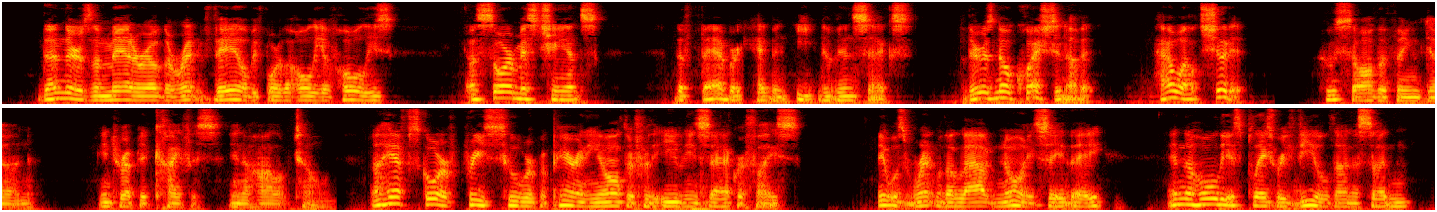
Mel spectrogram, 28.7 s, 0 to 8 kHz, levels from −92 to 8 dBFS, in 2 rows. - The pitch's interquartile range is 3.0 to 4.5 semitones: Yes, average, 3.8 semitones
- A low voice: Yes, low, 120 Hz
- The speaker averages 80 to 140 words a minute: No, average, 160 wpm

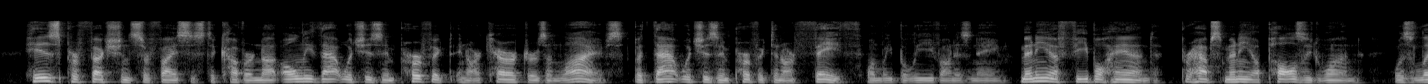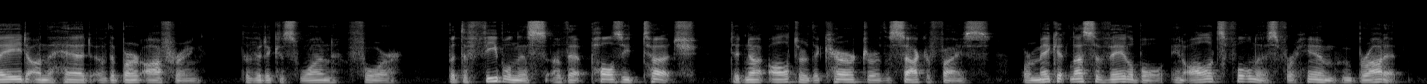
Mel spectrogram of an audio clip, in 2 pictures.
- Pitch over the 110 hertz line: No, low, 105 Hz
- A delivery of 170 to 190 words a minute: Yes, average, 175 wpm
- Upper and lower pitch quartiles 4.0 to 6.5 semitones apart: No, average, 3.5 semitones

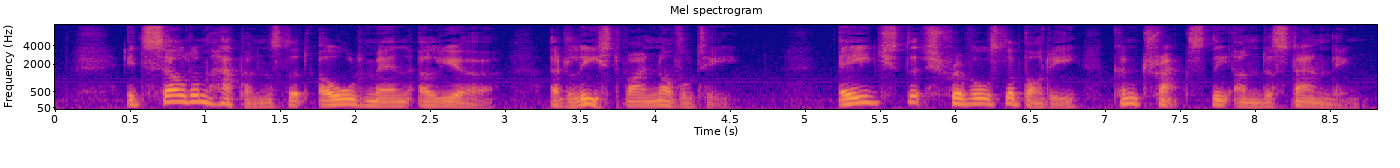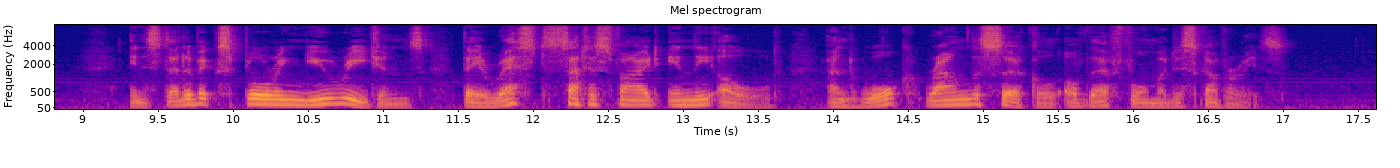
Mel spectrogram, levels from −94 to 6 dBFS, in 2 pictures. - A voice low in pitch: Yes, low, 110 Hz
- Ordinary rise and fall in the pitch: No, wide, 7.6 semitones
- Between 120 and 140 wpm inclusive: Yes, slow, 135 wpm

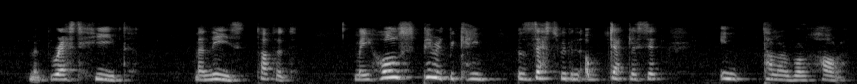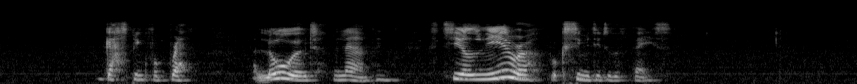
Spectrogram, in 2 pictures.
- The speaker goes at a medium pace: No, slow, 110 wpm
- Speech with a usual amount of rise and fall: Yes, average, 4.0 semitones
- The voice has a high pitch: Yes, high, 230 Hz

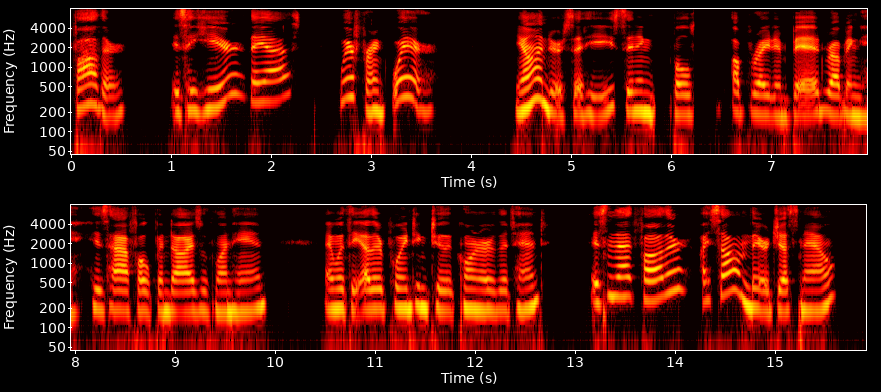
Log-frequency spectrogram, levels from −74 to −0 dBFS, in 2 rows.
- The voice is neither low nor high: No, high, 200 Hz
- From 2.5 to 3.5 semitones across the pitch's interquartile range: No, wide, 5.4 semitones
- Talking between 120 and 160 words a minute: No, average, 170 wpm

